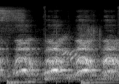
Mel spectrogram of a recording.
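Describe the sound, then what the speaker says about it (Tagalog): Dogs barking in several loud, close bursts, about four barks in quick succession across a little over a second. "Galit talaga sa'yo mga aso, no?"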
